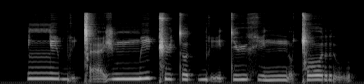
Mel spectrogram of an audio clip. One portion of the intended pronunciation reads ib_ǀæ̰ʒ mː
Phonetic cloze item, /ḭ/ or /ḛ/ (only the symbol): ḭ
